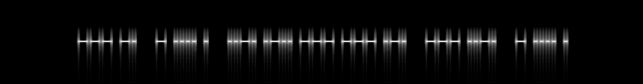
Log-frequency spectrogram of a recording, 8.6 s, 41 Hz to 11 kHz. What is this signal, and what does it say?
Morse code, heard as a keyed tone, about 30 wpm, 700 Hz. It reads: ON THE FLOOR OF THE
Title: Sets of 5 Words 30wpm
